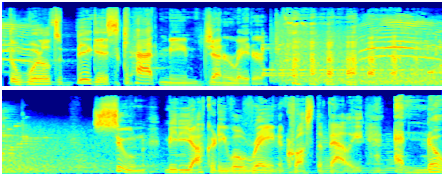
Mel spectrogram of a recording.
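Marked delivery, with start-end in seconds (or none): 2.6-5.2 evil villain laugh. Acted.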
